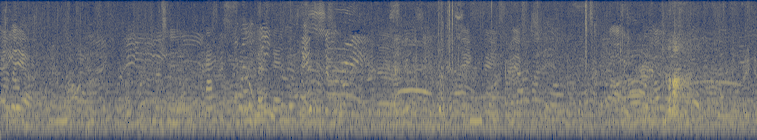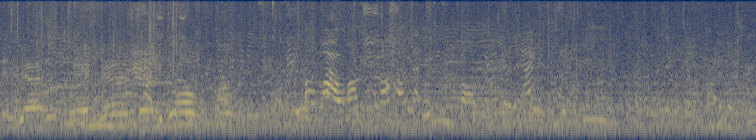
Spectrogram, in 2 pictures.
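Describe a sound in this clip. People in a crowd whistle and shout.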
